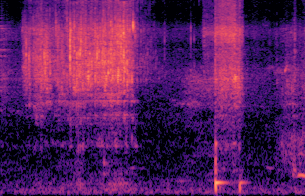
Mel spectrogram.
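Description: Water being poured into a cooking pot for a greens curry, a short, faint splashing pour lasting about a second, then quiet and a couple of light clunks from the pot.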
